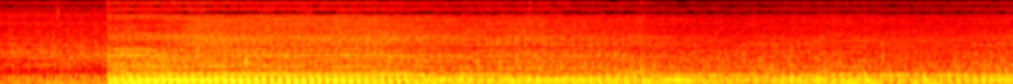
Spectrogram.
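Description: A small engine on a minicab build starts up abruptly and settles into a steady, close, throbbing idle with a fast regular pulse that carries on without talk.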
